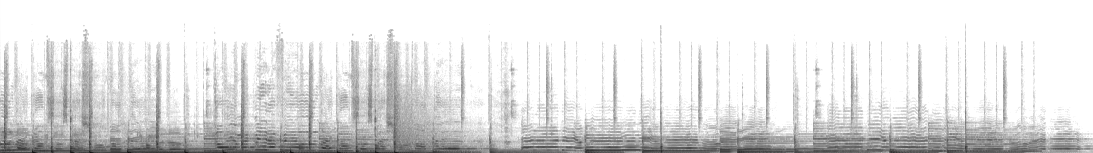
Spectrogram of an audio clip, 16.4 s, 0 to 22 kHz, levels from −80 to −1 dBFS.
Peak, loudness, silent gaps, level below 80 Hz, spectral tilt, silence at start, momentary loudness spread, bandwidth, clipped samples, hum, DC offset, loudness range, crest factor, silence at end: -4 dBFS; -21 LUFS; none; -26 dBFS; -6.5 dB/octave; 0 s; 12 LU; 16.5 kHz; under 0.1%; none; under 0.1%; 7 LU; 16 dB; 0.05 s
